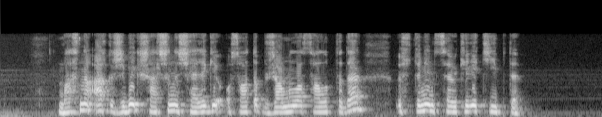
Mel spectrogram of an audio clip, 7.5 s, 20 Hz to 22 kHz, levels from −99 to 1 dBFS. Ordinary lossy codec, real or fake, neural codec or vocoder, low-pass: none; real; none; none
